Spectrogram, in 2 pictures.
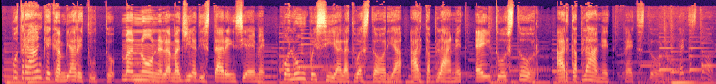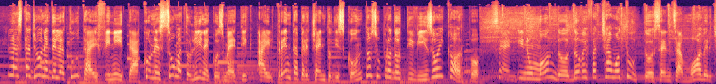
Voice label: italian commercial

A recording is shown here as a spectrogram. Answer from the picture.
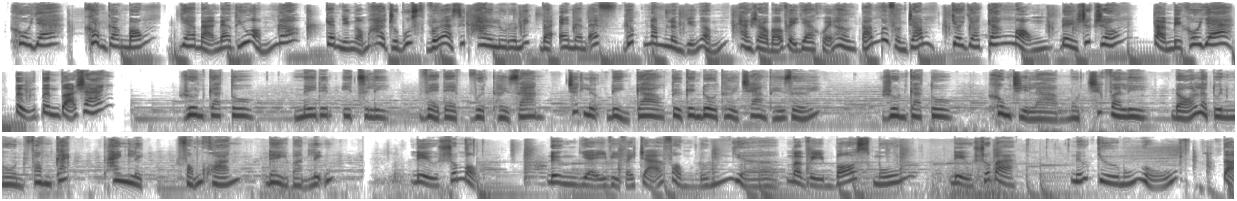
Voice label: vietnamese commercial

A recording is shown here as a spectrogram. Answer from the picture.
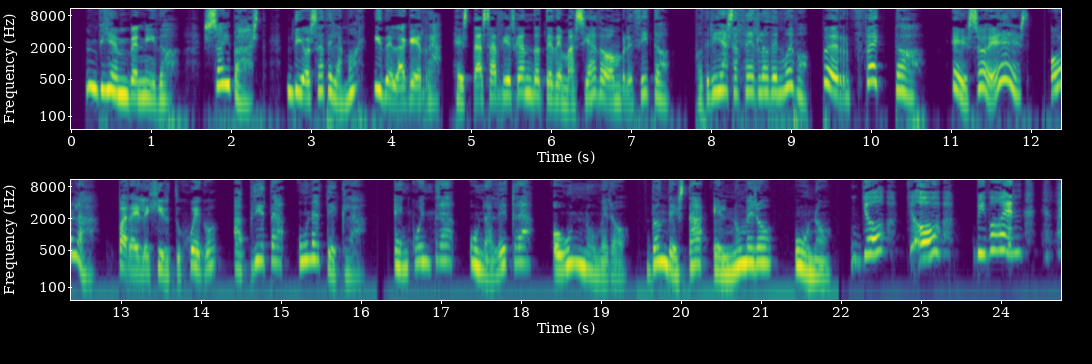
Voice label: spanish video games

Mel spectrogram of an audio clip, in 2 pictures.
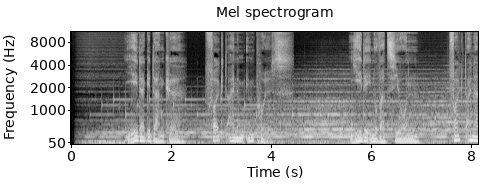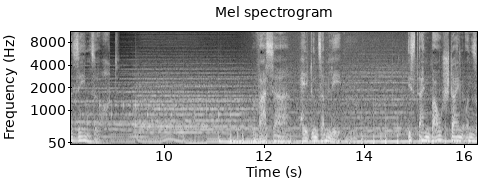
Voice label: german automotive; professioneller zweisprachiger Sprecher

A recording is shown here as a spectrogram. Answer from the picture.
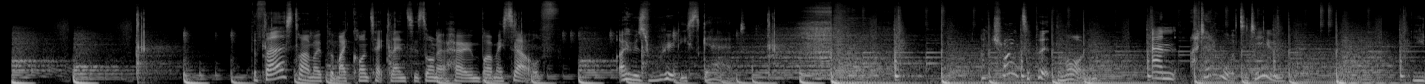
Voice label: english british promos

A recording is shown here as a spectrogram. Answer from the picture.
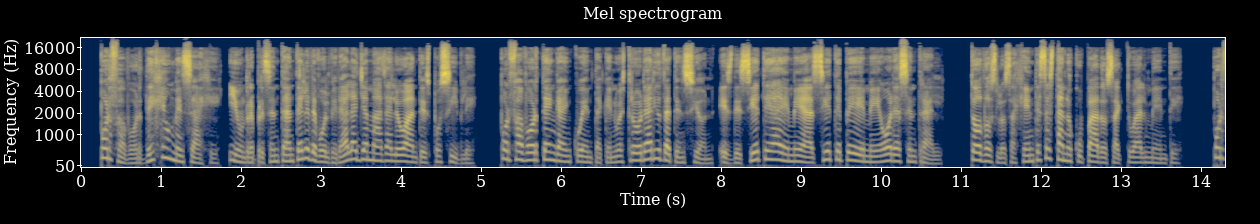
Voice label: spanish latin american ivr

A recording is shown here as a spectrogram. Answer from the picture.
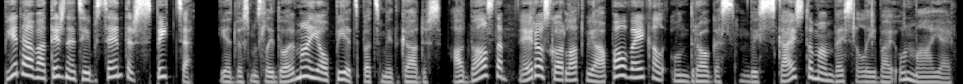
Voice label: latvian commercial

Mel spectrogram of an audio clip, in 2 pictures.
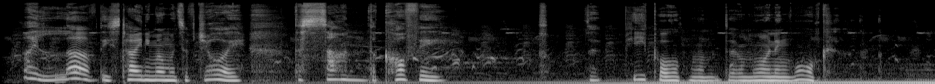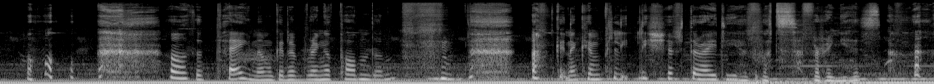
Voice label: english video games

